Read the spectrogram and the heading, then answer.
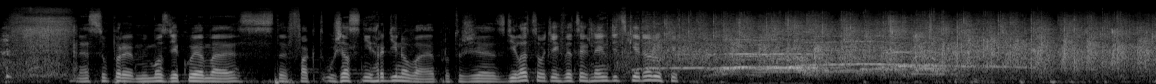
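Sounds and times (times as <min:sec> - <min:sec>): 
speech: 0:00.1 - 0:07.0
audience applause: 0:05.9 - 0:11.5.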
